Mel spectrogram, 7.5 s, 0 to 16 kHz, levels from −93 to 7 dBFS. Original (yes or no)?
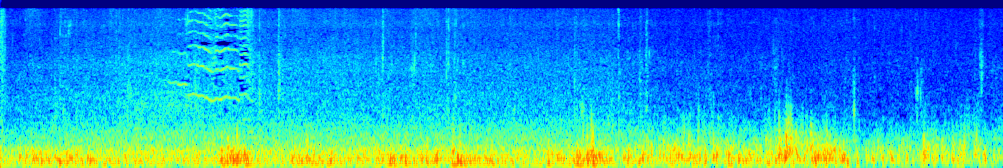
yes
